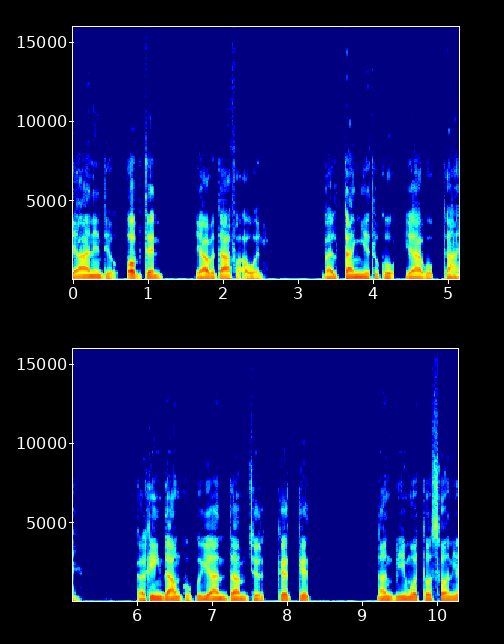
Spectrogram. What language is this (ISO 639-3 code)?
mne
